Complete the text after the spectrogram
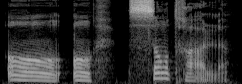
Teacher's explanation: E-N nasal, so it goes in your nose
